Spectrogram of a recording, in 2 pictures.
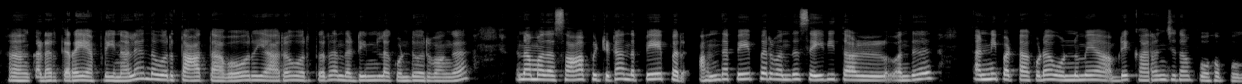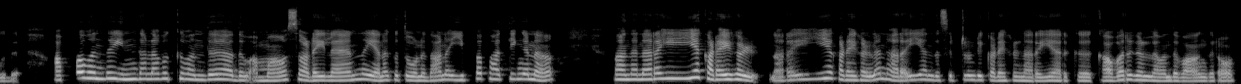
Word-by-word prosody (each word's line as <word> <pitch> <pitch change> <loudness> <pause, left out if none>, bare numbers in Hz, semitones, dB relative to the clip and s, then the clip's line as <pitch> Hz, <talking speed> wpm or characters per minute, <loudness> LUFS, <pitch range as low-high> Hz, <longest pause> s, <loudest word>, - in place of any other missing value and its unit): ஆ - - +3 0.2
கடற்கரை 180 +2 +2
அப்படினாலே 180 +3 0
அந்த 250 -2 +2
ஒரு 205 -1 +1
தாத்தாவோ, 175 -2 +1
ஒரு 200 - +1
யாரோ 180 +1 0
ஒருத்தர் 185 +2 -3
அந்த 195 -2 +1
டின்னில 190 0 +1
கொண்டு 175 +1 0
வருவாங்க. 170 0 -1 0.7
நம்ம 230 -1 +5
அத 210 - +4
சாப்பிட்டுட்டு 220 +1 +1
அந்த 220 -2 +1
பேப்பர் 240 -6 +2 0.2
அந்த 205 +5 +1
பேப்பர் 250 +1 +1
வந்து 225 +2 +1
செய்தித்தாள் 210 -2 +2 0.3
வந்து 200 +5 +1 0.6
தண்ணி 235 +2 +4
பட்டா 220 -1 +1
கூட 210 +2 +2 0.2
ஒண்ணுமே 205 +2 +3 0.2
அப்படியே 205 +4 0
கரைஞ்சு 210 +3 0
தான் 205 0 -4
போக 175 +1 -2 0.2
போகுது. 155 -1 -6 0.4
அப்ப 210 +8 +2
வந்து 270 0 +2
இந்த 245 +1 +2
அளவுக்கு 260 +1 -3
வந்து 215 +2 -1 0.2
அது 195 -2 -2 0.3
மாசு 205 +5 -2
அடையலன்னு 190 +4 0
எனக்கு 200 +1 -3
தோணுது. 180 -1 -1
ஆனா 215 +1 -1
இப்ப 260 +6 -5
பார்த்தீங்கன்னா, 235 -4 -1 0.8
அந்த 230 0 +2
நிறைய 275 +4 +2
கடைகள், 225 -3 +4 0.3
நிறைய 235 +8 -3
கடைகள்னா 200 0 0
நிறைய 200 +2 -1
அந்த 200 -2 -3
சிற்றுண்டி 200 +1 -3
கடைகள் 180 0 -3
நிறையா 170 +2 -2
இருக்கு. 170 0 -7 0.2
கவர்கள்ல 195 0 0
வந்து 170 +1 -1
வாங்குறோம். 165 +1 -3
205 Hz, 145 wpm, -23 LUFS, 185-230 Hz, 0.8 s, நம்ம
